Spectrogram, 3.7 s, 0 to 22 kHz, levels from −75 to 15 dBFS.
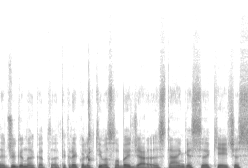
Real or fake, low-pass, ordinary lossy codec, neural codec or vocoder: fake; 19.8 kHz; Opus, 64 kbps; vocoder, 44.1 kHz, 128 mel bands, Pupu-Vocoder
